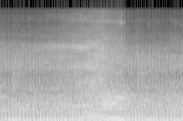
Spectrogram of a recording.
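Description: Another motorcycle approaches and roars past.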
